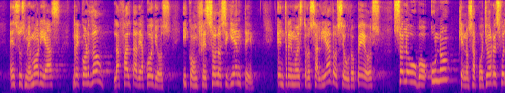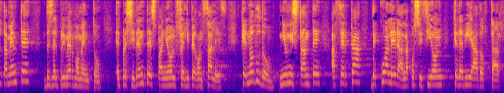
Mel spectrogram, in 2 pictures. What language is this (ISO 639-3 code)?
spa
